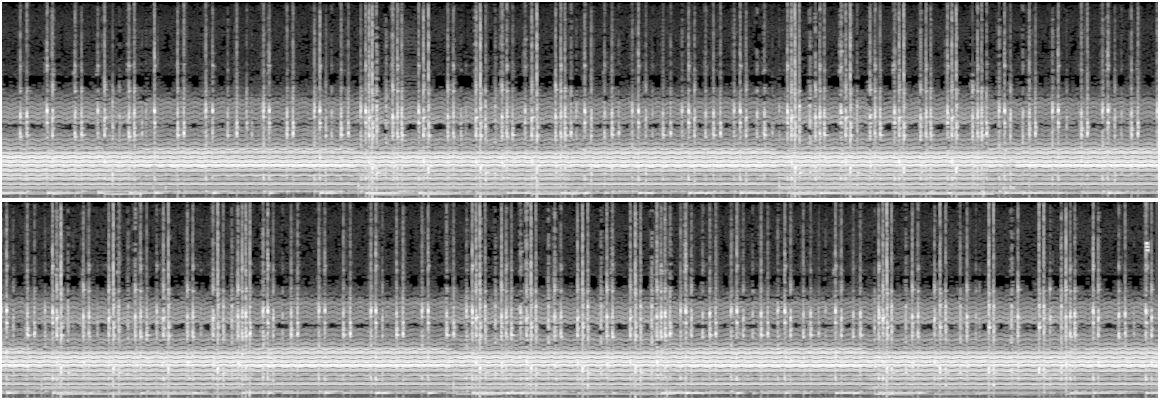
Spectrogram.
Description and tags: small, short sounds that can be used for composing...anything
